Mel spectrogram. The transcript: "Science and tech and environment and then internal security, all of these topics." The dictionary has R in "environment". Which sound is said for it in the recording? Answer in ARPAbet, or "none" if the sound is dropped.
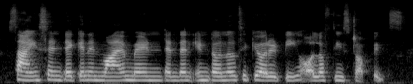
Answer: none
